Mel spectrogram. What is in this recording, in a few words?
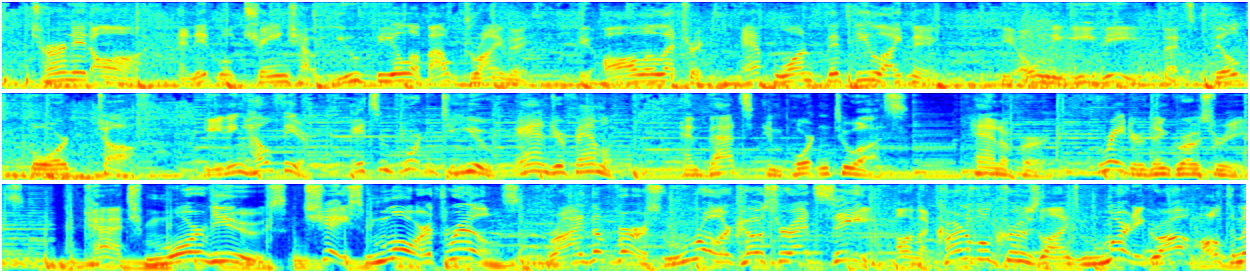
Commercial Voiceover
